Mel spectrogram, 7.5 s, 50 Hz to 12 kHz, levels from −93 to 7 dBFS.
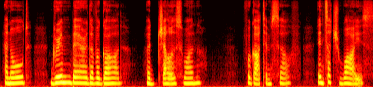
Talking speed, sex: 120 wpm, female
